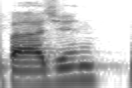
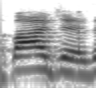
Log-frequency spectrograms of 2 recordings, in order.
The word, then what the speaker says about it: Bhajan: Yogi Bhajan. – Yeah, there we go. Bhajan, there we go. He's the one who founded Kundalini Yoga, yes. – I mean, he founded Kundalini Yoga as thought by Yogi Bhajan.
